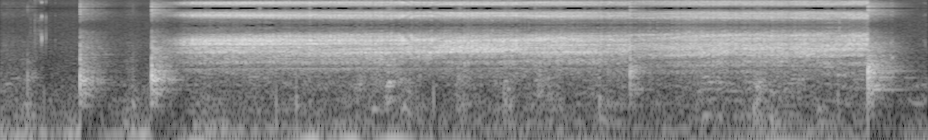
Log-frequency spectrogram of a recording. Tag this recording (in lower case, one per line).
speech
